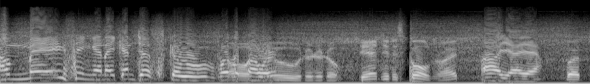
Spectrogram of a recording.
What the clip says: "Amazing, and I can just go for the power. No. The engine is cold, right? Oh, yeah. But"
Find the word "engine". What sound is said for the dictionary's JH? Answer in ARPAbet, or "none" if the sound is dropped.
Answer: JH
